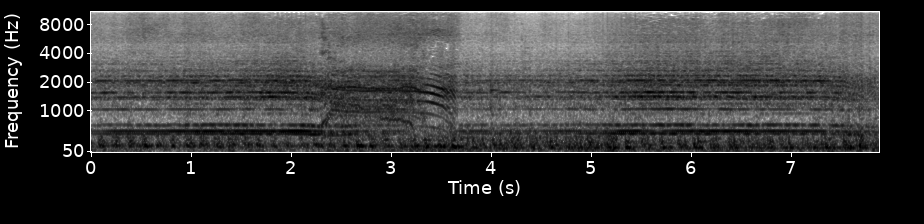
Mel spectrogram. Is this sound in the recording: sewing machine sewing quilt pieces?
no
